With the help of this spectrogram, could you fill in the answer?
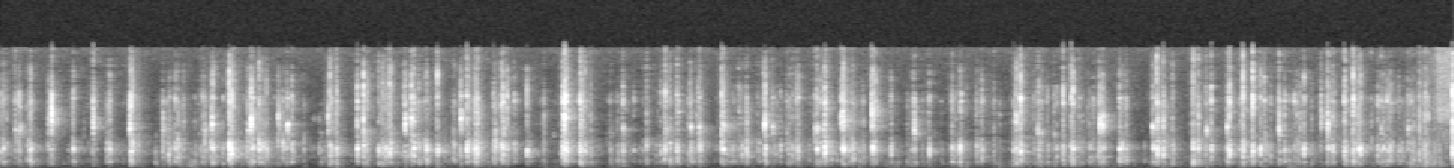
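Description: A black Dell keyboard of hollow plastic is held up and typed on with the fingertips. Quick, steady runs of light, bright plastic clicks and taps follow one another with almost no low end. Each keystroke dies away almost instantly.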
